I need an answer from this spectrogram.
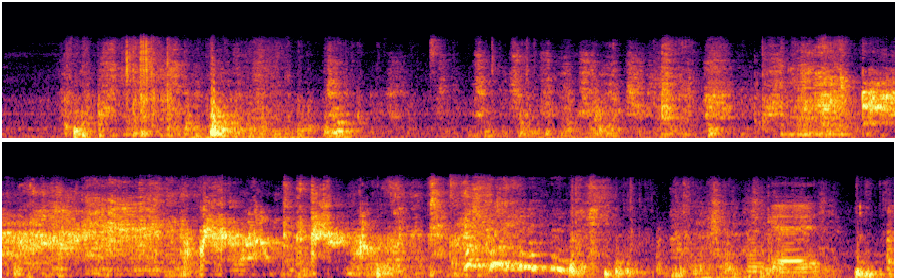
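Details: Boston Terrier barking and making weird noises: breathy panting and snorts, then long grumbling, groaning vocal stretches with brief higher whiny squeaks near the end, in an indoor setting.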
